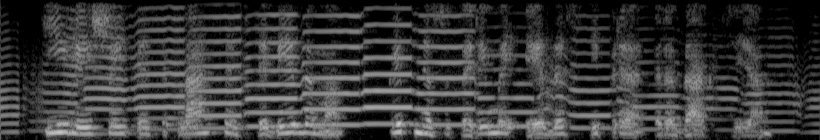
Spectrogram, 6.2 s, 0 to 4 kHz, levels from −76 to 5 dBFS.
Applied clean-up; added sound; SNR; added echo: none; Trumpet; 3 dB; none.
